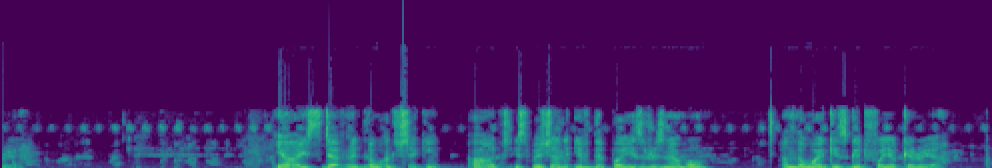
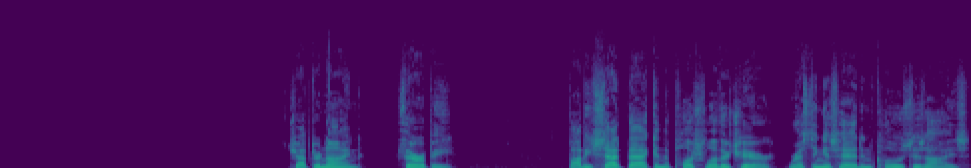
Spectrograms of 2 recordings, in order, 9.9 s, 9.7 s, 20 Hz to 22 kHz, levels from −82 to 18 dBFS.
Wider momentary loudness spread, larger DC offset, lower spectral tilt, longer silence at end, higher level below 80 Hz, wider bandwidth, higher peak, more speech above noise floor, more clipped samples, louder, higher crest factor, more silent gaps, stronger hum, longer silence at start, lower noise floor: first, 22 LU vs 9 LU; neither; second, -4 dB/octave vs -5.5 dB/octave; about the same, 0 s vs 0.05 s; first, -52 dBFS vs -74 dBFS; second, 8.8 kHz vs 15.5 kHz; first, 0 dBFS vs -12 dBFS; second, 30 dB vs 46 dB; neither; first, -13 LUFS vs -31 LUFS; about the same, 16 dB vs 20 dB; neither; neither; second, 0.05 s vs 2.9 s; second, -44 dBFS vs -77 dBFS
